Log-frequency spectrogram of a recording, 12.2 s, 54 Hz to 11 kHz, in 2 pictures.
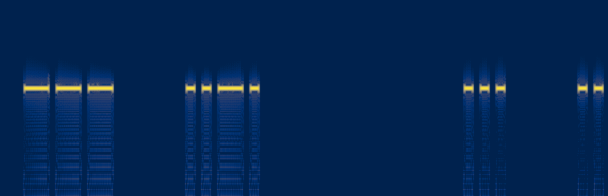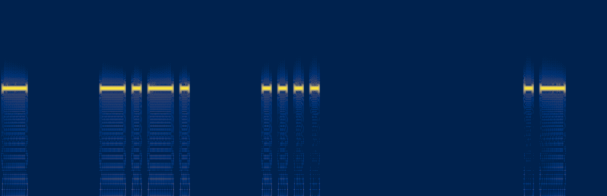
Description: Morse code, heard as a keyed tone, about 15 wpm, spaced as for 8 wpm, 1000 Hz. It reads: OF SUCH A
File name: qotdfiles / 8wpm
